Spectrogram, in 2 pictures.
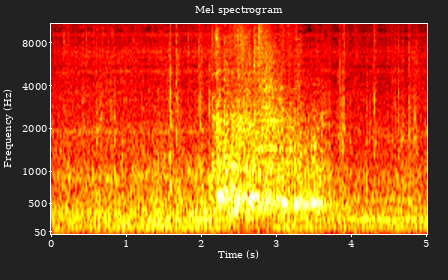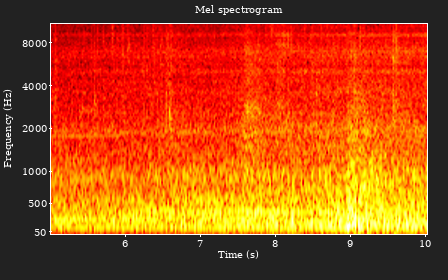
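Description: Running packaging-line machinery (bucket elevator, combination weigh scale and band sealer) with a steady hum and several steady tones. About two seconds in, a loud burst of noise lasts about a second and a half.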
